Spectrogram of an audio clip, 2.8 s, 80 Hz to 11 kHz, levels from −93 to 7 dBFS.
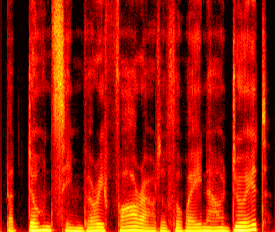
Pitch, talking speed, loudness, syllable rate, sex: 160 Hz, 260 wpm, -17 LUFS, 5.0 syllables/s, male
